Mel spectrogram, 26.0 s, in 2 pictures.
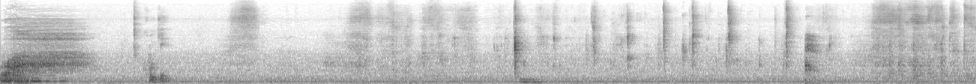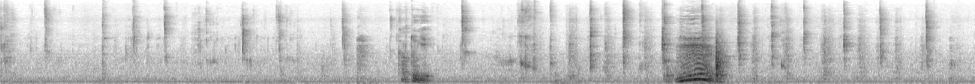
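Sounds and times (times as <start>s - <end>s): steady low hum: 0.0s - 26.0s
wet chewing clicks and smacks: 6.6s - 11.2s, 12.6s - 22.0s, 22.7s - 26.0s.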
